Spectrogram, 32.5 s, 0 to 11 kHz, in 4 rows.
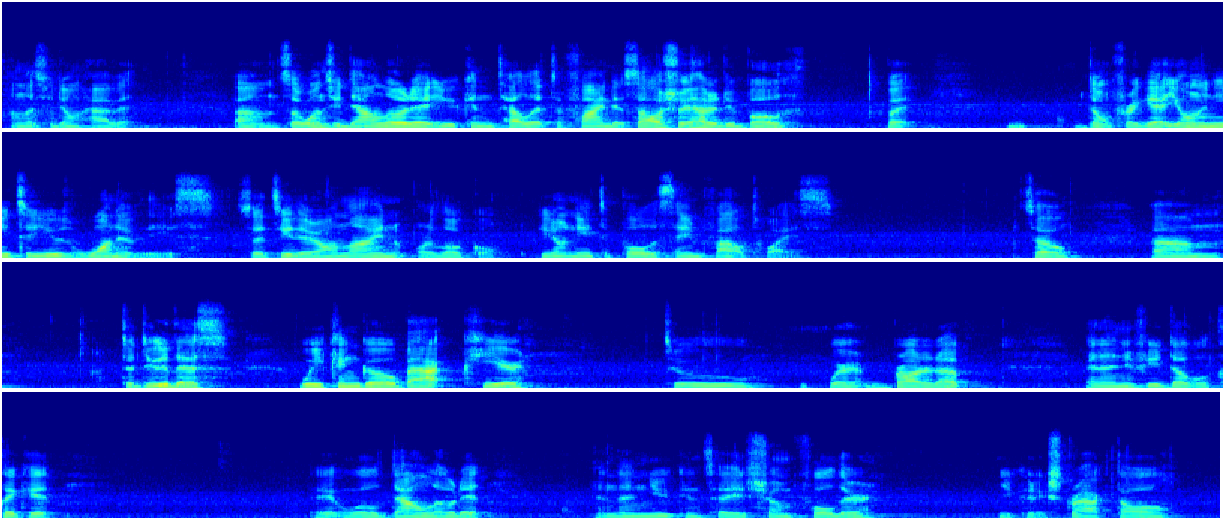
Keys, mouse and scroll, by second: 1.7 click, 3.5 click, 24.2 click, 28.3 click.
